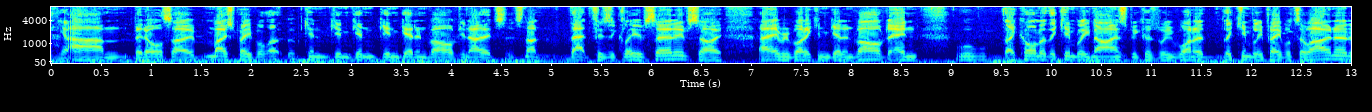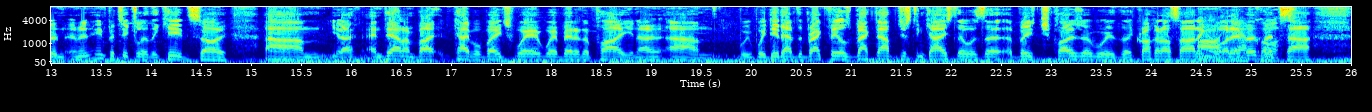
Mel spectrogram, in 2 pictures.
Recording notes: broadcasts live from Cable Beach for the Kimberley 9's event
